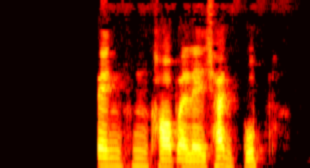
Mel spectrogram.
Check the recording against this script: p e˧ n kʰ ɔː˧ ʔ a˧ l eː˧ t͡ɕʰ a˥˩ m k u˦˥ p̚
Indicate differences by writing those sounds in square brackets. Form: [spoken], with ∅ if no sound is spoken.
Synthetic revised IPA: p e˧ n kʰ ɔː˧ [p] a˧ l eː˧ t͡ɕʰ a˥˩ [n] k u˦˥ p̚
